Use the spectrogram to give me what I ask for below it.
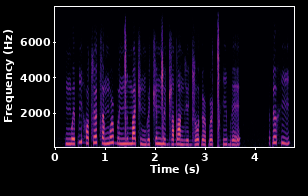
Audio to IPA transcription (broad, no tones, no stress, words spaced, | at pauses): ŋʷe ɓihɔt͡sœt͡sa ŋʷə˞bœ ŋ͡ǀimat͡ʃə ŋɡə˞t͡ʃəŋ͡ǀy d͡ʒœdˤonzy d͡zoɗə˞ ɓə˞ǀʰibe | ɗəxi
